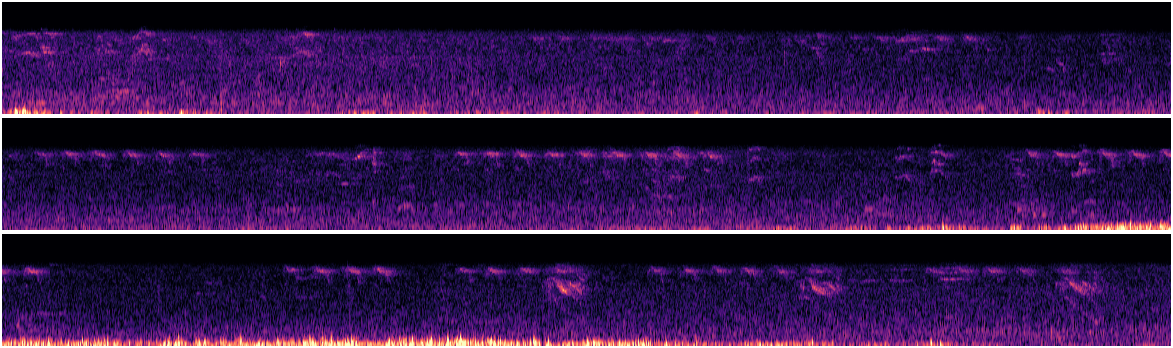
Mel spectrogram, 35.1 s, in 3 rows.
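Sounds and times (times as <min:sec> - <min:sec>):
steady outdoor hiss: 0:00.0 - 0:35.0
small birds chirping: 0:20.4 - 0:23.9, 0:25.4 - 0:34.6.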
